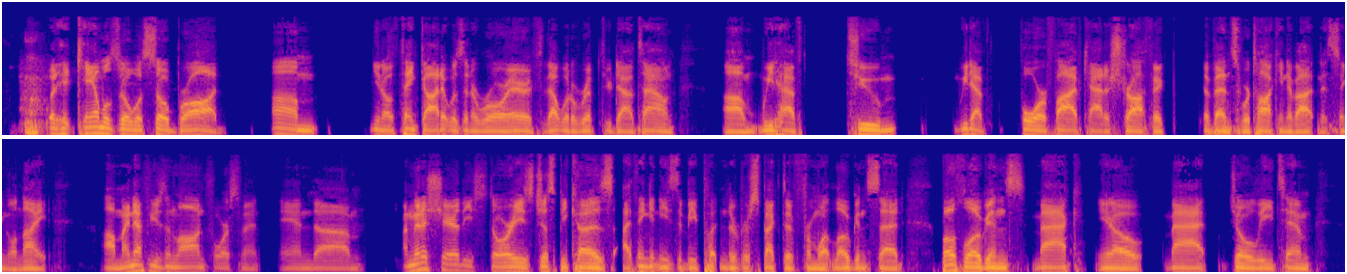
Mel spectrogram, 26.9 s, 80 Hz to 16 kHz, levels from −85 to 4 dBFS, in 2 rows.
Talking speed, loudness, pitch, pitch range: 175 wpm, -20 LUFS, 85 Hz, 80-95 Hz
